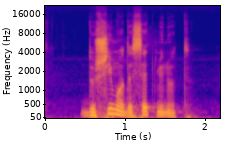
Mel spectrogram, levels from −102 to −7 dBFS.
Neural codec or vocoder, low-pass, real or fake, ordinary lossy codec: none; none; real; none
